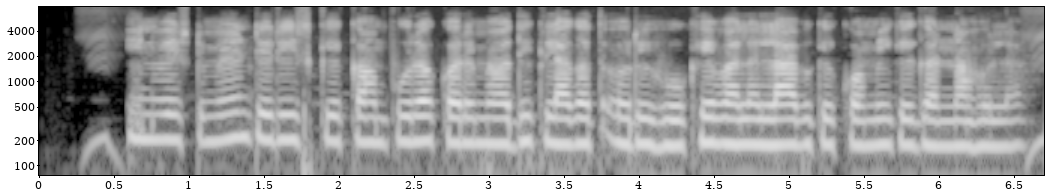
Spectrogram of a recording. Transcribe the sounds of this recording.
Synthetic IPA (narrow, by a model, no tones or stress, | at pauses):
ɪnʋeːsʈmẽɳʈɾɪskːekaːmpuːɾakəɾemẽəd̪ʱɪklaːɡət̪ɔːɾiɦoːkʰeʋaːlalaːbʱkekɔːmikeɡəɾnaɦoːlaː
